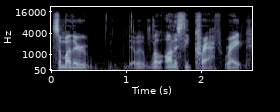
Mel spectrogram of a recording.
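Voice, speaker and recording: A man's voice: deep voice, fairly even intonation, moderate pace, sharp tone, no room sound. A man being interviewed about his work as a game programmer, talking casually and enthusiastically with many restarts and repeated words. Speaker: lead gameplay programmer, guest.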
